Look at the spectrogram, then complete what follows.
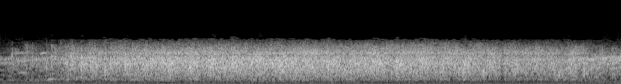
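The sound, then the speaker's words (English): A strong wind roars, growing stronger into a gale, in a dense, steady rush of noise, swelling quickly at the start and then holding loud and unbroken, with no voices over it. “Heavenly days, McGee. The wind is getting stronger.”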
